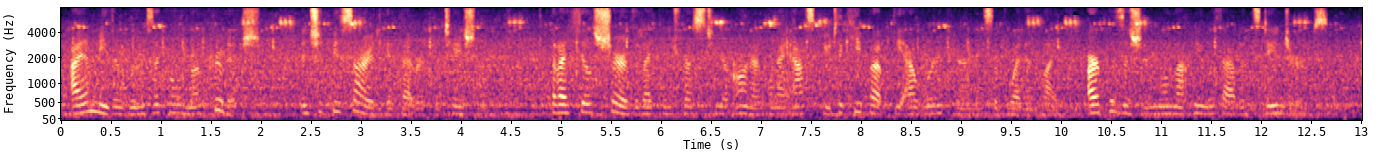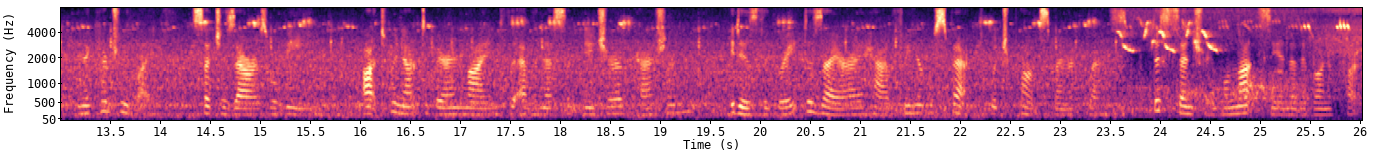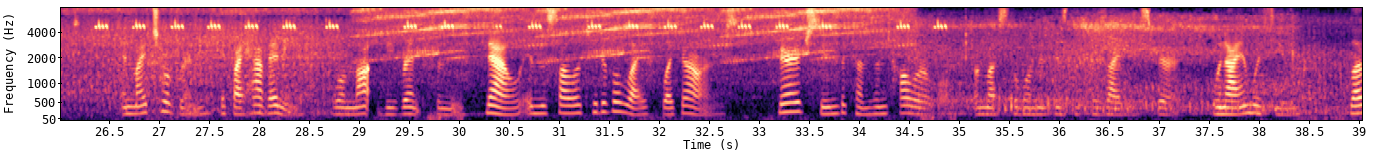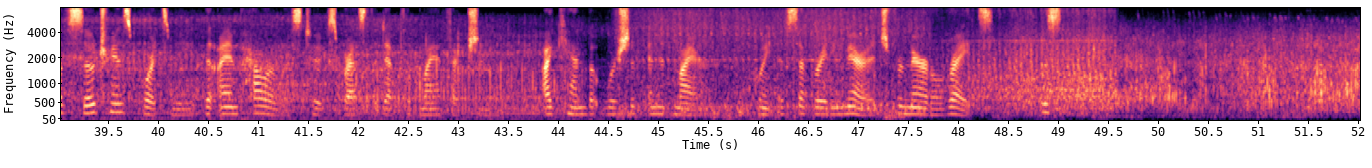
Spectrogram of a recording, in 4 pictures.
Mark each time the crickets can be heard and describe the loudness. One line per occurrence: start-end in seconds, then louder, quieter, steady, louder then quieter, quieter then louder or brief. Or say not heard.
0.0-35.0 quieter.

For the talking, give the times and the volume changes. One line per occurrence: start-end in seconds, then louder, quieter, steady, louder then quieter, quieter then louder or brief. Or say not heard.
0.1-49.0 steady.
